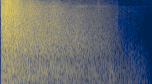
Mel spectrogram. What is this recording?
A loud, single gunshot created with Audacity.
